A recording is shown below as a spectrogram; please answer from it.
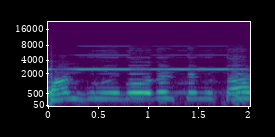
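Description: A steady high-pitched tone held for nearly two seconds over a voice, cutting off suddenly just before the end, between abrupt edits into and out of the surrounding singing.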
